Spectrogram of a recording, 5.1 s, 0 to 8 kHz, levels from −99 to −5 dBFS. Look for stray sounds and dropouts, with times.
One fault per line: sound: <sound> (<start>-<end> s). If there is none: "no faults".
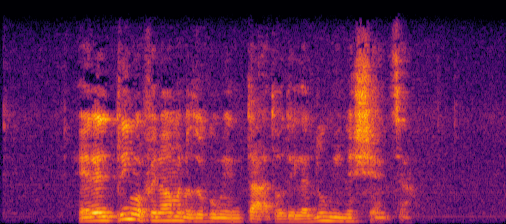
no faults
